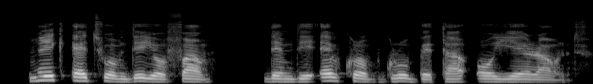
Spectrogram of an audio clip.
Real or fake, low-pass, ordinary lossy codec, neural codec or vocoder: real; none; none; none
